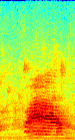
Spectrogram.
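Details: Domestic cat meowing indoors, a single drawn-out harmonic meow of about seven tenths of a second, rising then gently falling, with faint room hiss behind it.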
